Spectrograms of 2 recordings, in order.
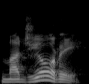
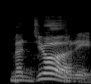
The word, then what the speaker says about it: Maggiore: he was first elected, pronouncing it with indeed 4 syllables instead of 3, and substituting on this committee has taught me the error of my ways.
